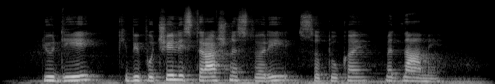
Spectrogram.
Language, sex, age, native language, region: Slovenian, female, 50-59, Slovenian, Southeast Slovenia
